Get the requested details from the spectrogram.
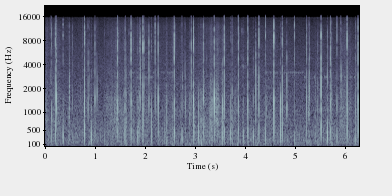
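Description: Thumbs and fingertips press and tap the small backlit plastic keys of a handheld slide-out mobile phone's QWERTY keyboard while typing a message. About three dozen quick, dry clicks come in an uneven run, each very short with no ring and a bright, high edge. Faint background hiss sits under the clicks.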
